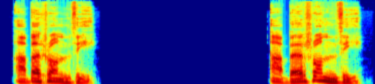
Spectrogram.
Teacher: Notice how the double D sounds like the th in this, and how the stress falls on hon. Try it again.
